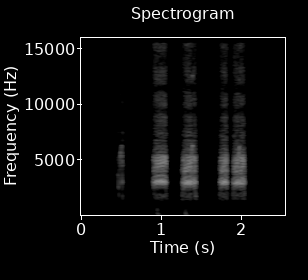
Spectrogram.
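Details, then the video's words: Black francolin giving its call: a brief soft note, then four loud rasping, buzzy notes grouped in two pairs, delivered in just over a second, with dull thumps beneath the first pair. "kala titer"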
